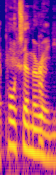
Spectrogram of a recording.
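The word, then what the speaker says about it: Portomarín: Oh, and again, I don't remember the name of it, but it was this incredible restaurant in Port Myron. I'm probably not saying that right either. – Yeah, Porto Marin, yeah.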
